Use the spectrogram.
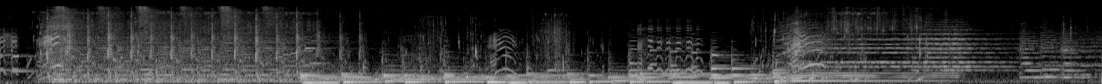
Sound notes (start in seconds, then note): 6.3 giggless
